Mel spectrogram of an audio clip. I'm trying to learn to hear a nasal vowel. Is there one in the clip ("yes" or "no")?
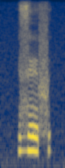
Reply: no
